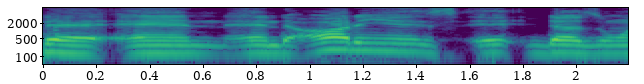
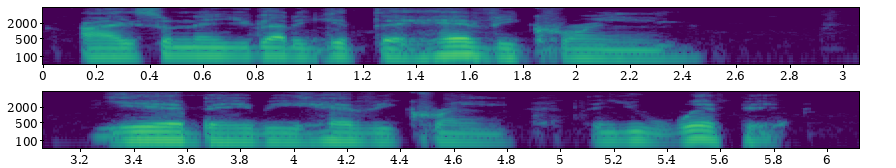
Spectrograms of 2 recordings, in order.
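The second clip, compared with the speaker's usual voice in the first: put-on low, soft, would-be seductive voice; 5 semitones lower, 6 dB quieter than usual. Speaker imitates a man doing recipes in his cooking videos, imitating a sexy voice. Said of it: "he be trying to talk sexy".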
